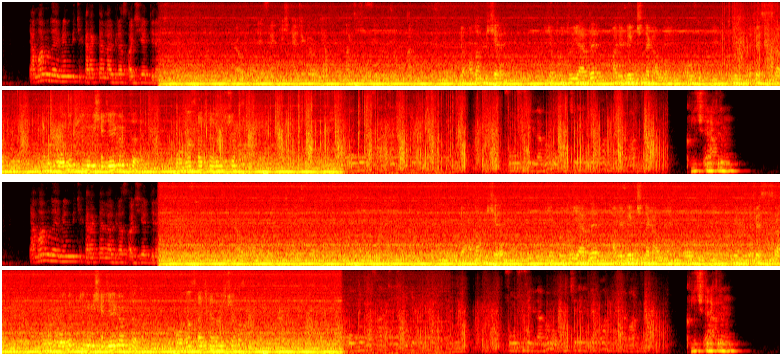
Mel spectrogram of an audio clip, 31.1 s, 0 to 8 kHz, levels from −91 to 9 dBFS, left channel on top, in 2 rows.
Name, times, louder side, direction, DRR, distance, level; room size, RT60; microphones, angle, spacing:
voice 1, 0.5-3.9 4.8-8.7 19.5-21.1 21.9-24.8 25.4-28.7 29.6-30.1, left 2 dB, 50° left, 1.4 m, -36 dB
sound 1, 3.1-22.4, right 2 dB, 50° right, 0.6 m, -17 dB
voice 2, 4.6-5.4 9.2-10.1 10.8-18.5 19.0-20.4 29.3-30.2, equal, 5° right, 0.7 m, -20 dB
sound 2, 5.9-24.5, equal, 30° right, 1.7 m, -42 dB
sound 3, 14.4-28.9, left 9 dB, 70° left, 0.3 m, -32 dB
5.8 x 3.6 x 5.4 m
head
